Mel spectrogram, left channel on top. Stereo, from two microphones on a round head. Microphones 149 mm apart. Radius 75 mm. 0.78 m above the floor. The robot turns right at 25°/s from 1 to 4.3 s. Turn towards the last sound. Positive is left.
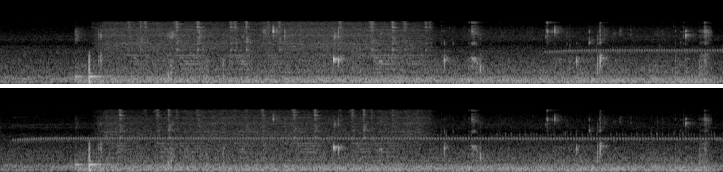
turn(degrees=145)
